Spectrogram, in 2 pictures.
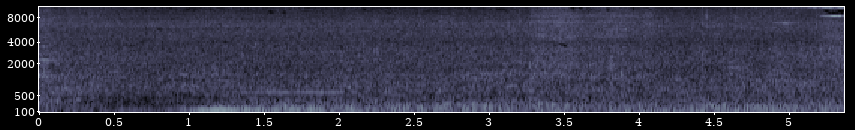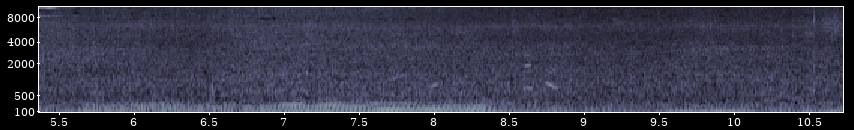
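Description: Road traffic: car engines and tyres passing along the street, a low rumble that builds from about a second in and is loudest around seven to eight seconds in.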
